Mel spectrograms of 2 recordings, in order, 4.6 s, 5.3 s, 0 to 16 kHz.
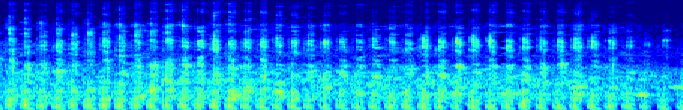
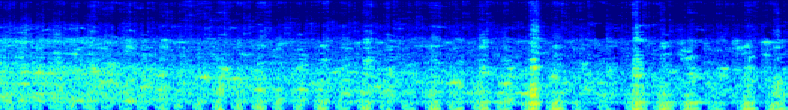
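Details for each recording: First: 1958 John Deere 530, warming up and tuning a freshly rebuilt carburettor: slow, even chuffing at about three beats a second with a soft, lazy edge and a puff of black smoke. The carburettor runs too rich on the load side and needs slightly more idle fuel. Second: 1958 John Deere 530 after fuel lines, sediment bowl and rebuilt carburetor tuning, running slightly rich under load: steady, even low putter at idle with evenly spaced beats, no misses; healthy, well-tuned idle.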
